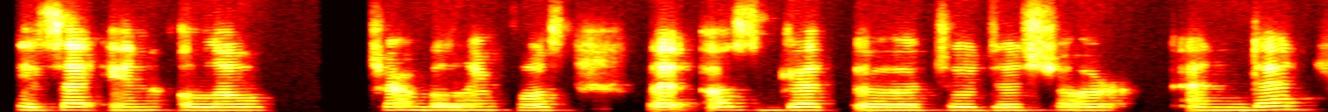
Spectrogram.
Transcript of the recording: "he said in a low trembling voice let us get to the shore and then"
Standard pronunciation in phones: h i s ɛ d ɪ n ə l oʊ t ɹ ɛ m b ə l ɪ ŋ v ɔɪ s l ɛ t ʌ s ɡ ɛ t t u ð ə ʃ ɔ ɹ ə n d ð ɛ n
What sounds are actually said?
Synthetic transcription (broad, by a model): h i s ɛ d ɪ n ə l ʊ t ɹ ɛ m b ə l ɪ ŋ p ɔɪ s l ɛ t ʌ s ɡ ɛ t t u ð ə ʃ ɔ ɹ ə n d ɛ n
